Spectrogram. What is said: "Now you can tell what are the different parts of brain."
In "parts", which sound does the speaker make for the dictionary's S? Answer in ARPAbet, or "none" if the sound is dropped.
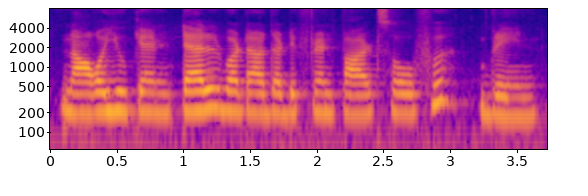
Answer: S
